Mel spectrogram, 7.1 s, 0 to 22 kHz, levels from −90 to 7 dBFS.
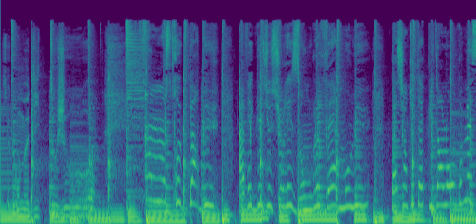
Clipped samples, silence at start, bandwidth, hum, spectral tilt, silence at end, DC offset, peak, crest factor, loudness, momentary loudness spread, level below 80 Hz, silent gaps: under 0.1%; 0 s; 15.5 kHz; none; -6 dB/octave; 0 s; under 0.1%; -4 dBFS; 14 dB; -19 LUFS; 4 LU; -24 dBFS; none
